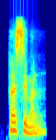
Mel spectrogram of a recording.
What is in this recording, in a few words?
"persimmon", Indian; Dictionary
